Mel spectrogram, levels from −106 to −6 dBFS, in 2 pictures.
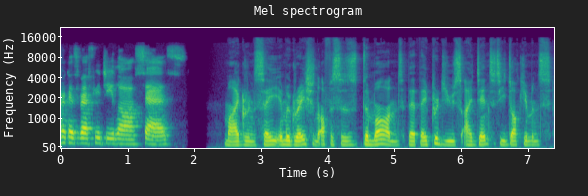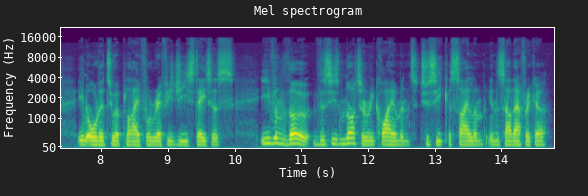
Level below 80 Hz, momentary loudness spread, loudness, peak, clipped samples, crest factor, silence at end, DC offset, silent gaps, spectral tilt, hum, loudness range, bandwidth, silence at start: -60 dBFS; 10 LU; -20 LUFS; -2 dBFS; under 0.1%; 18 dB; 0.15 s; under 0.1%; 1.91-2.17 s; -6 dB/octave; none; 2 LU; 15.5 kHz; 0 s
